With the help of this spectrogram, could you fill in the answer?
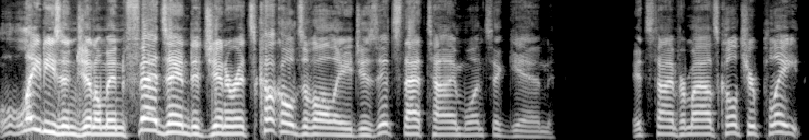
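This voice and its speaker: A man's voice: fairly high pitch, unhurried, fairly bright tone, clear, resonant tone, dry recording, studio quality. A man hosting a live stream with casual, irreverent news commentary, sometimes reading articles aloud in an informal way.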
